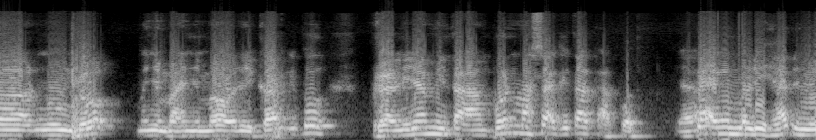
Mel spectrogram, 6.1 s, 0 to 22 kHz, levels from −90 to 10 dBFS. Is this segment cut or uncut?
cut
